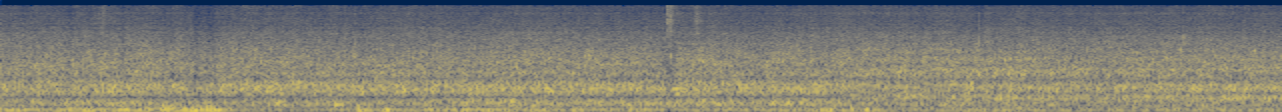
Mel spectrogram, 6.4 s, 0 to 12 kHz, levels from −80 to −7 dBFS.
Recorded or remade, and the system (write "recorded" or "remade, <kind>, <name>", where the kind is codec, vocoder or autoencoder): remade, autoencoder, DAC-VAE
